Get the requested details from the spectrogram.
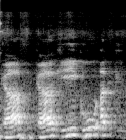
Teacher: Antara itu pangkal lidah ditempelkan tempat keluar huruf kaf.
